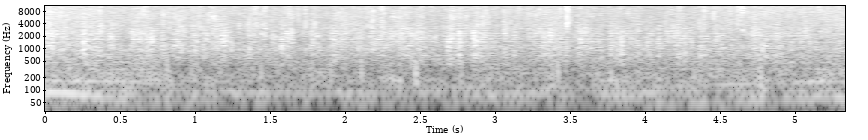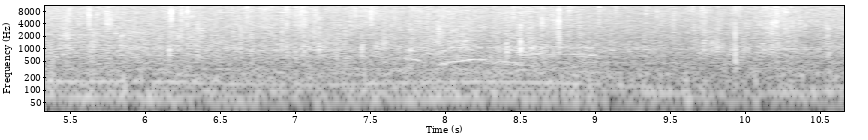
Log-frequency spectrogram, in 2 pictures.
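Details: Chevy Silverado driving: low droning hum swells and fades under road roar, a bad wheel bearing; owner first suspected the ball joints and replaced a power steering pump.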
